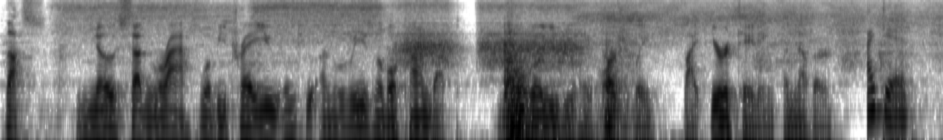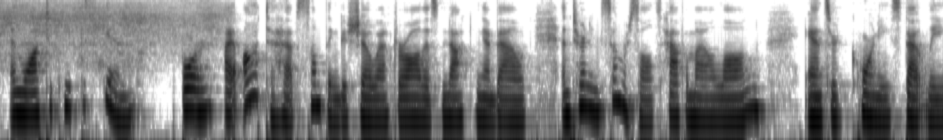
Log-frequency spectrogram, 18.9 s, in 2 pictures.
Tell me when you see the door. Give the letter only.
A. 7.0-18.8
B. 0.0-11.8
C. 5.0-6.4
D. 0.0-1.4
C.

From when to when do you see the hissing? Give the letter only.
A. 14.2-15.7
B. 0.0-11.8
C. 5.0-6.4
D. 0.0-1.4
B.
